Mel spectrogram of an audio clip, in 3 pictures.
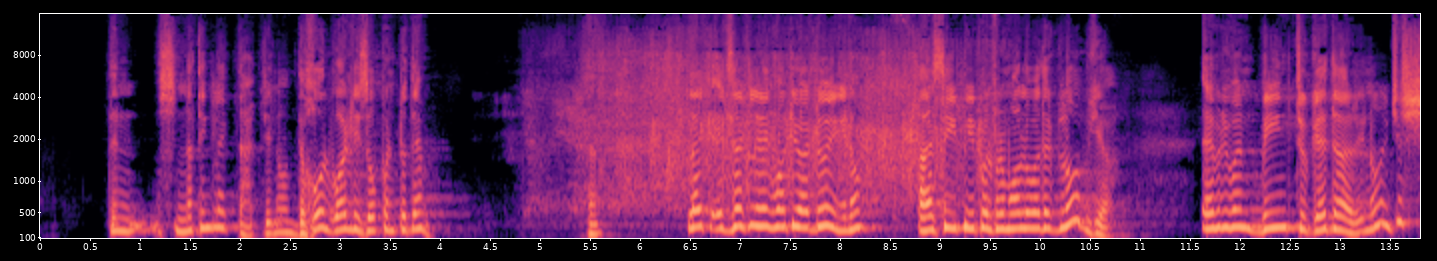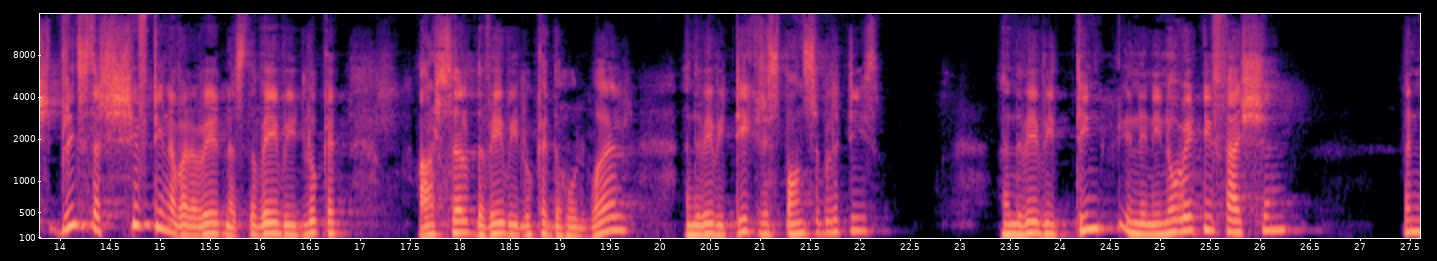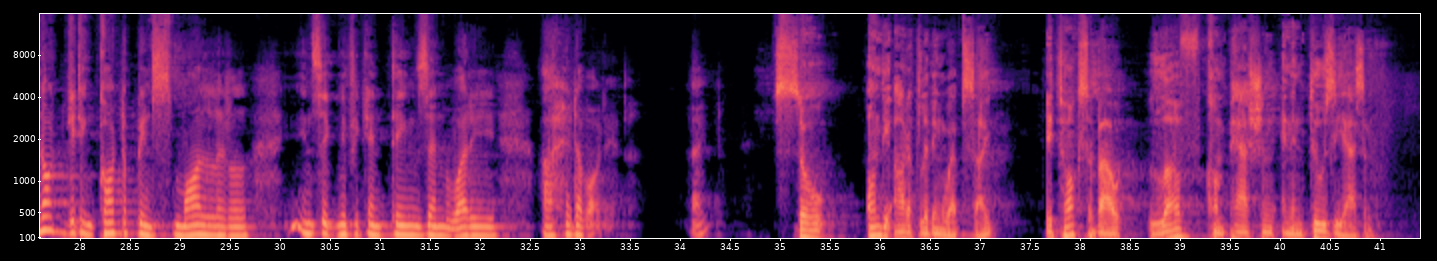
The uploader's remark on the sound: Live from Mindvalley's stage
